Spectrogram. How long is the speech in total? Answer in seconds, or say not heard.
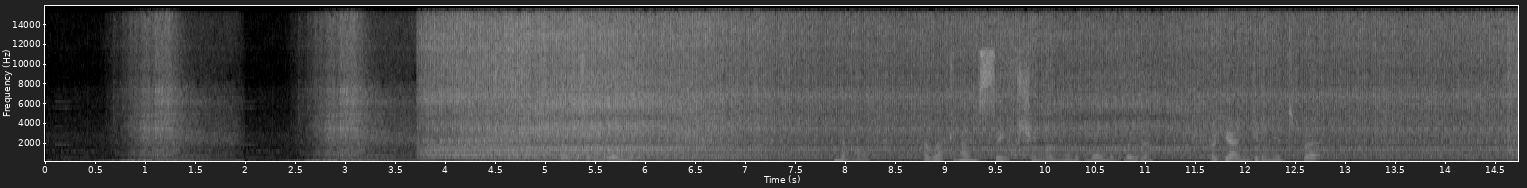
6 s.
